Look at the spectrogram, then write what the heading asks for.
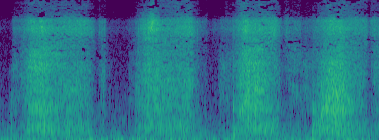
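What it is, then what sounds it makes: Jacquard fabric curtain. Fingers scratch and rub a gold jacquard fabric curtain hanging in folds. Four separate bursts of soft, hissy, high-pitched scratching rise and fade with short quiet gaps between them.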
